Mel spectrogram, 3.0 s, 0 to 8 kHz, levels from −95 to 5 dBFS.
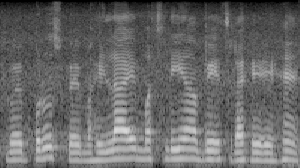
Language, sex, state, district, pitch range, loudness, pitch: Hindi, male, Uttar Pradesh, Muzaffarnagar, 145-170 Hz, -19 LUFS, 155 Hz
